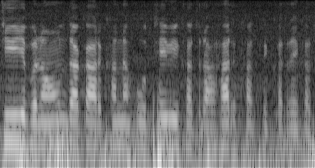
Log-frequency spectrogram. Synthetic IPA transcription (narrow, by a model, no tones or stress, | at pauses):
t͡ʃiːd͡ʒbənaːʊnd̪aːkaːɾkʰaːnaːʔʊt̪ʰːeːbiːkʰət̪ɾaːɦəɾkʰəkʰət̪ɾeːkʰət̪ː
